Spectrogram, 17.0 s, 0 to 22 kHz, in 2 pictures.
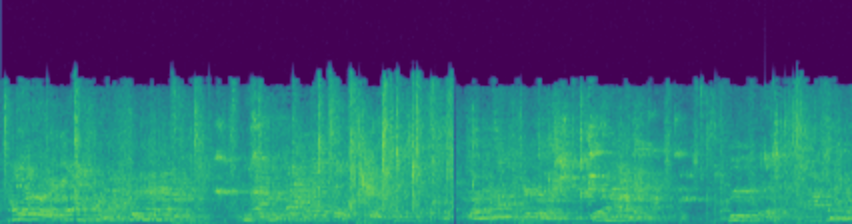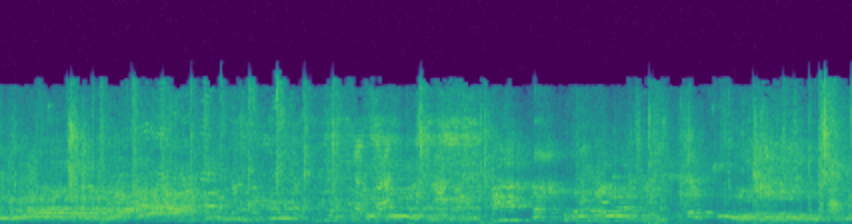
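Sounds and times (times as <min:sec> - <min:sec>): players shouting: 0:00.0 - 0:17.0
shoe squeaks on hall floor: 0:02.0 - 0:02.8, 0:05.7 - 0:07.9.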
